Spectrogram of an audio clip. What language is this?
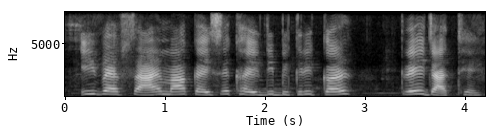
Chhattisgarhi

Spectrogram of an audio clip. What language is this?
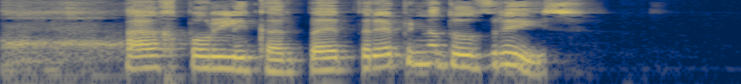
Greek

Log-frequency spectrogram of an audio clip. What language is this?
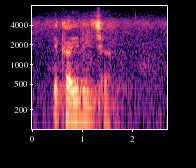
Xhosa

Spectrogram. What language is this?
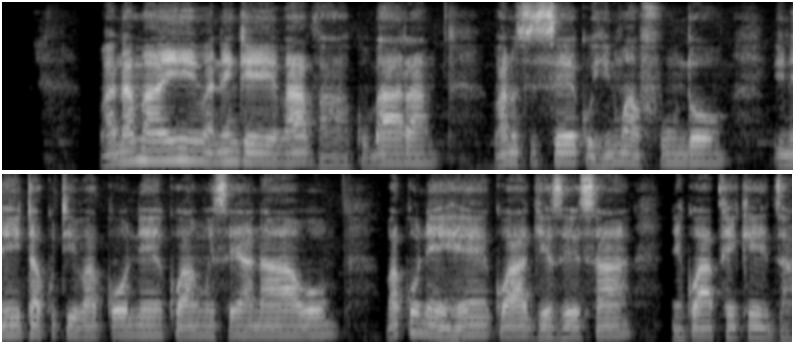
Ndau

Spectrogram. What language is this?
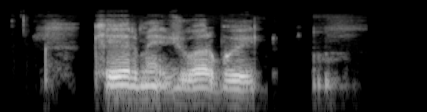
Kalkoti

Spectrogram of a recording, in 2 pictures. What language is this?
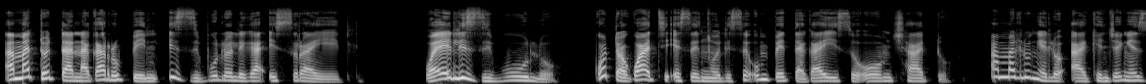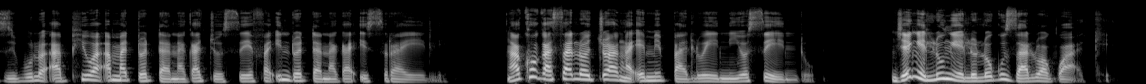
North Ndebele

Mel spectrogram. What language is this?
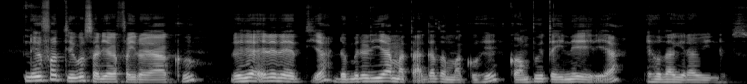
Kikuyu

